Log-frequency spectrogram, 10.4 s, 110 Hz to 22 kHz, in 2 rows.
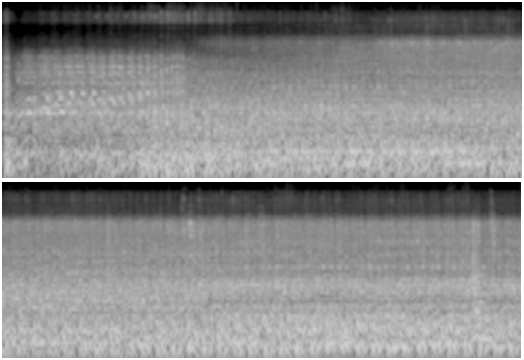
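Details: Oliver diesel tractor (66, series 2 hydroelectric), unused since 2023, restarted after a loose battery cable connection: it cranks briefly, catches and settles into a steady, even low-rumbling idle with no misses or knocks; normal.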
